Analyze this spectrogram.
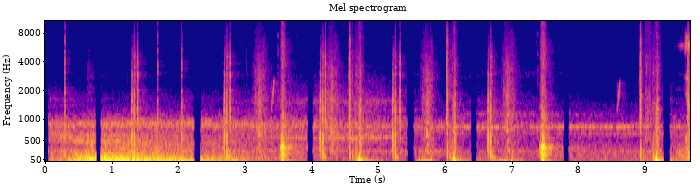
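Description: A small game character lands with soft thuds.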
